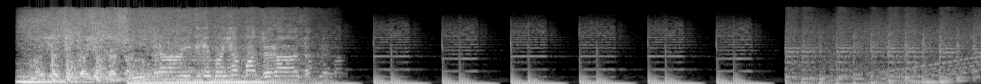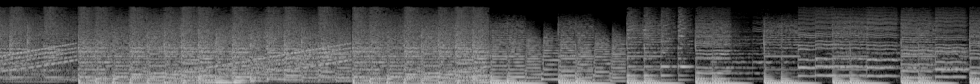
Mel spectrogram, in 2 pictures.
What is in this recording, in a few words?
attitude incoming call ringtone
